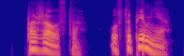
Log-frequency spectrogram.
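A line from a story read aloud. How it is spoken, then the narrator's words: Soft coaxing. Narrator (Russian): мягко, словно уговаривая, предложил Рис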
